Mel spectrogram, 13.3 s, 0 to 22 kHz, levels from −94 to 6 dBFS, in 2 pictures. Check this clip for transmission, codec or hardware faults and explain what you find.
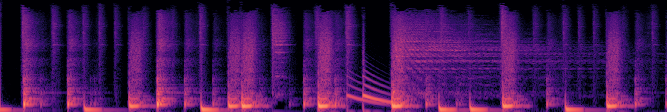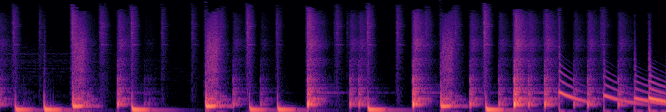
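The music has one codec fault. Generation loss, throughout: the swirly, hollow sound with smeared attacks likely comes from about seven MP3 re-encodes near 128 kbit/s, each pass stacking fresh quantisation noise and spectral holes.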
